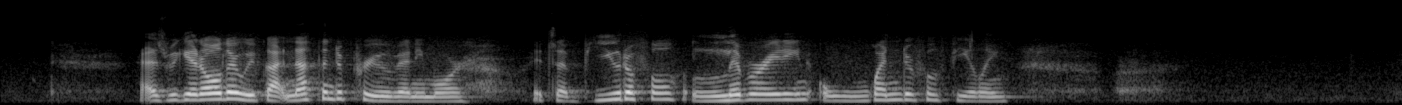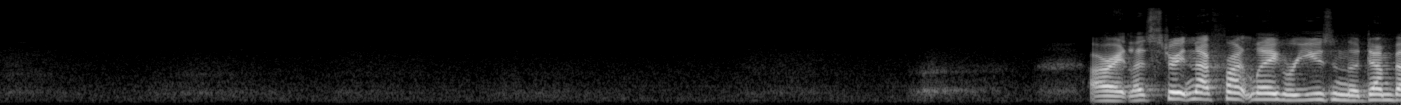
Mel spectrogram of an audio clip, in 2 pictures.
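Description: A woman speaks clearly and with energy into a close microphone.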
